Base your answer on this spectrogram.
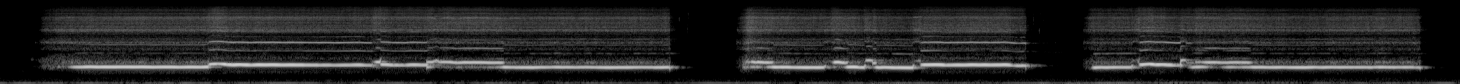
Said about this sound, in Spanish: El nombre de la flauta es Kawadi Dehe en su lengua originaria. Kawadi Dehe. Sí. Es flauta de hueso de venado.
